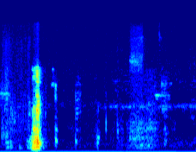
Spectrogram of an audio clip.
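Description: A single short, sharp noise about half a second in, followed by a few faint clicks, over the faint background of an online meeting.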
